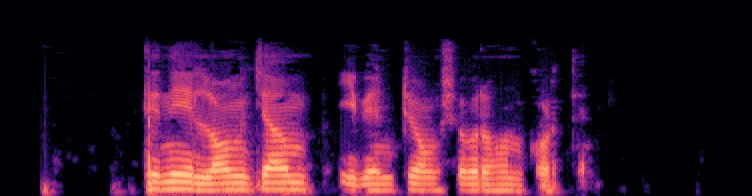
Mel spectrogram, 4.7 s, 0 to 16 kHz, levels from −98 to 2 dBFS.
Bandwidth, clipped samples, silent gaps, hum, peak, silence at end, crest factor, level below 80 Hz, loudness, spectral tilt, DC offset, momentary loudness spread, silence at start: 6.6 kHz; under 0.1%; 0.61-0.68 s; none; -2 dBFS; 1.05 s; 16 dB; -46 dBFS; -16 LUFS; -9.5 dB/octave; under 0.1%; 10 LU; 0.25 s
